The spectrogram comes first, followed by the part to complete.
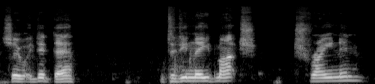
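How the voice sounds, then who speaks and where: A man's voice: a little high, steady tone, a little slow, darkish tone, dry recording. A man co-hosting a casual hobby show, reading out posts in a chummy, colloquial way, often calling people mate. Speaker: co-host of a hobby live show.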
